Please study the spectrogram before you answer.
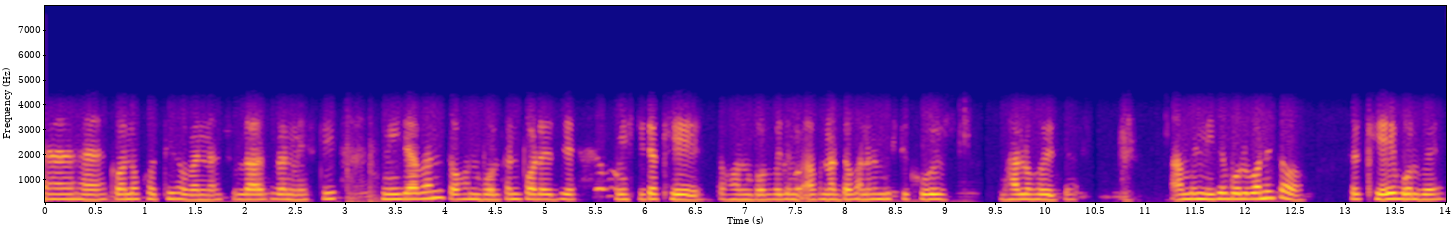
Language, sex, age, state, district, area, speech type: Bengali, female, 45-60, West Bengal, Uttar Dinajpur, urban, conversation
